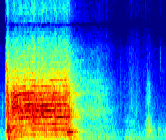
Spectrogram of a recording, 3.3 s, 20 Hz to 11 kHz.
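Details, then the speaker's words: 1964 Buick Electra 225 engine from a fire-damaged car, cranked on the starter without spark plugs, full tank of gas, fuel pump pumping; strong even whir about one second, no grinding or clicking, starter working properly. "and it's pumping gas starter sounds great I don't want to wear it out"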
